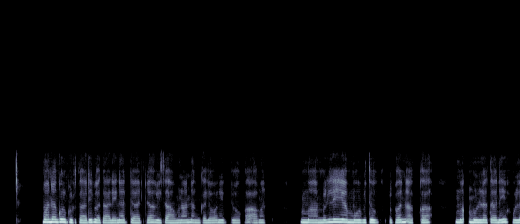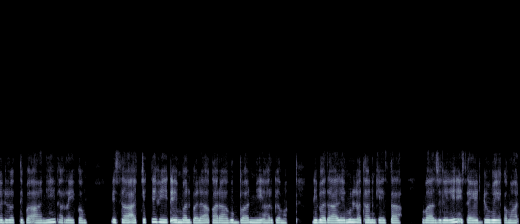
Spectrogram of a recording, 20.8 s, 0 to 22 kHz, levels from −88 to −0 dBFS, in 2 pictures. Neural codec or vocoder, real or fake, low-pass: codec, 24 kHz, 6 kbps, HILCodec; fake; 7.2 kHz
